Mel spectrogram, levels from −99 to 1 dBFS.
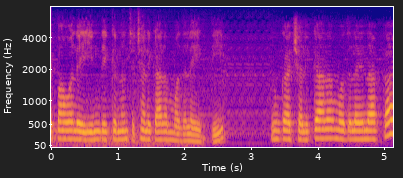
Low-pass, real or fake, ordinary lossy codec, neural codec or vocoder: none; fake; none; codec, 16 kHz, 0.4 kbps, LongCat-Audio-Codec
